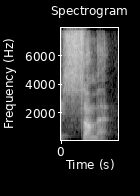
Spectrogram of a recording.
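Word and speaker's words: summat: sound the same word we would say summit summit summit summit like the top yeah like the supper mountain right but yeah I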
